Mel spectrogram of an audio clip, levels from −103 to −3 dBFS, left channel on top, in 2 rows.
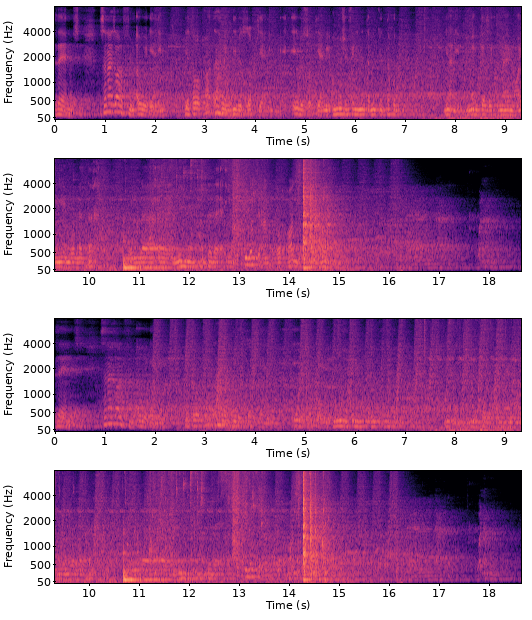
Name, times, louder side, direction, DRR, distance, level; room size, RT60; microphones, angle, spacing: voice 1, 0.0-2.2 2.6-7.1 7.8-10.4 10.8-15.1, left 4 dB, 65° left, 7 dB, 0.5 m, -39 dB
Crowd, 0.8-17.1, equal, 5° right, 1.4 m, -49 dB
sound 1, 1.9-16.2, right 2 dB, 85° right, 0.8 m, -49 dB
sound 2, 7.3-14.8, right 3 dB, 25° right, 0.3 m, -37 dB
voice 2, 15.8-17.3 17.7-18.1, right 1 dB, 60° right, -3 dB, 1.7 m, -51 dB
8.4 x 3.7 x 6.5 m, 2.8 s
head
